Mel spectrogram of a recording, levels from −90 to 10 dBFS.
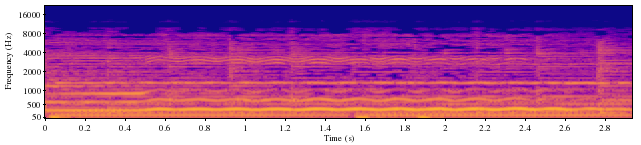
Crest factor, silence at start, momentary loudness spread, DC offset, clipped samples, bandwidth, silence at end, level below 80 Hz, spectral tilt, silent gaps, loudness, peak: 10 dB; 0 s; 3 LU; under 0.1%; under 0.1%; 8.4 kHz; 0 s; -24 dBFS; -7 dB/octave; none; -11 LUFS; 0 dBFS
